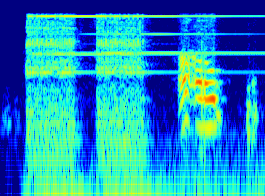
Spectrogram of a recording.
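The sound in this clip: A telephone rings for an incoming call in two bursts of about half a second each, with a brief voice after the second ring.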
